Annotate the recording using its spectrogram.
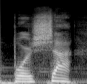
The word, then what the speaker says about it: Porsche: Y él dice, no es Porsche, es Porsche. – Es Porsche. – Porsche. Sí, es correcto. Se pronuncia Porsche. Son dos sílabas.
